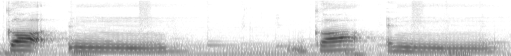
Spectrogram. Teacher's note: Once your tongue is up for the stop T, you will then continue by making the N sound through your nose.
